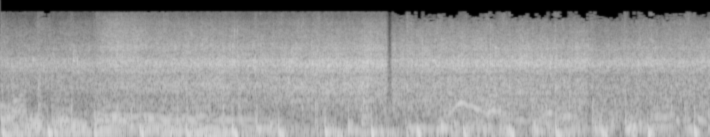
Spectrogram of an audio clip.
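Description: Food frying in hot oil in a pan, with a steady sizzle, over background music.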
